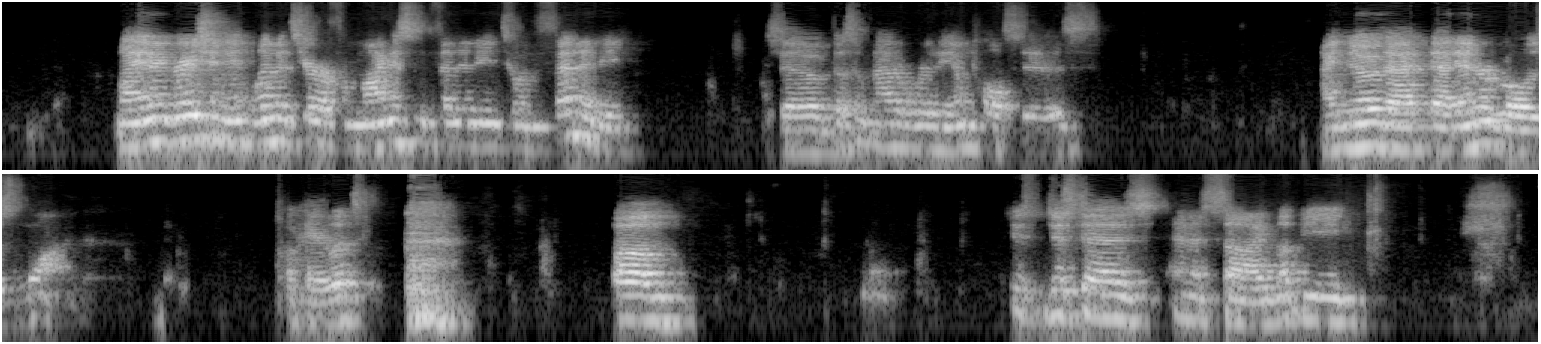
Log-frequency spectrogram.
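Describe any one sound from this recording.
A man speaks calmly and steadily, explaining at a moderate distance.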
